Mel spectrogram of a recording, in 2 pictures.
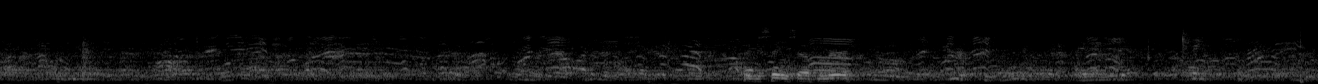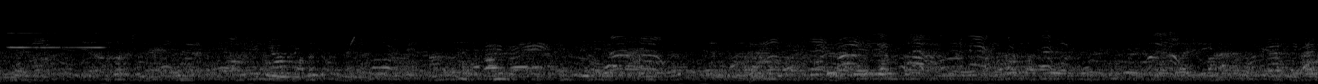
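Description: Men shout to each other across an open playing field.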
